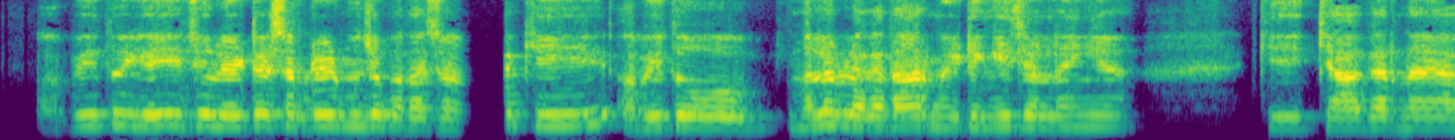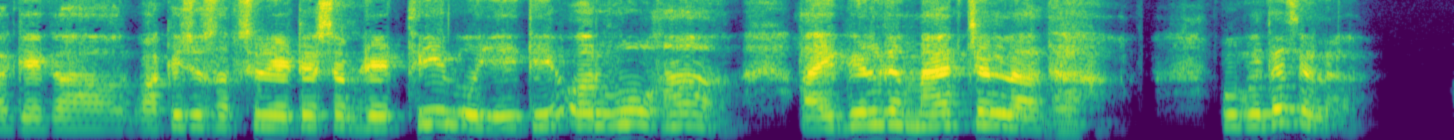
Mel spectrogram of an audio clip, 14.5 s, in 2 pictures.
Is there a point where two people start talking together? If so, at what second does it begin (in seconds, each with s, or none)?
none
